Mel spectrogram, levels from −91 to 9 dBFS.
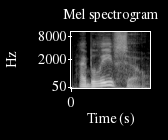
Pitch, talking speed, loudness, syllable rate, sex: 130 Hz, 225 wpm, -15 LUFS, 7.9 syllables/s, male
